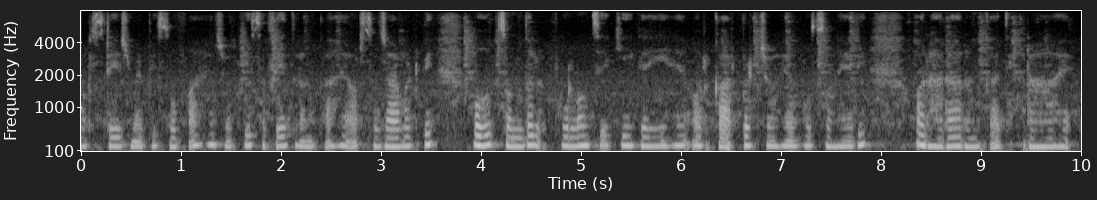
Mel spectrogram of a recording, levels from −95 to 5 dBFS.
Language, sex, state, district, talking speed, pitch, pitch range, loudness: Hindi, female, Bihar, Muzaffarpur, 200 wpm, 195 Hz, 185-205 Hz, -29 LUFS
